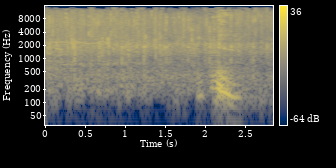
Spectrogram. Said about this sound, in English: Just give your pastor a round of applause for him and his family.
